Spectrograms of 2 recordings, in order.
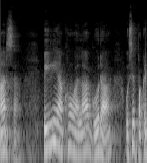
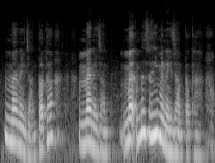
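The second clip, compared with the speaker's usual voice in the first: tearful; 7 semitones higher, 4 dB louder than usual. A narrator's reading. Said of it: "उसकी शक्ल और भी रोनी हो गई".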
